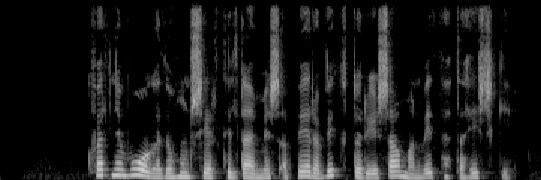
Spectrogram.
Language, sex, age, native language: Icelandic, female, 40-49, Icelandic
